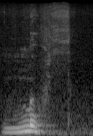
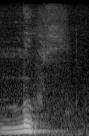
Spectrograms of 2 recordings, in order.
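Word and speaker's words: muth (מוּת): It's pronounced muth. M-U-W-T-H, muth. Sounds almost like mouth. Muth, that's death.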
